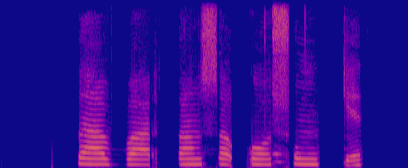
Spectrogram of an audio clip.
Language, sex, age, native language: Icelandic, female, 9, Icelandic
